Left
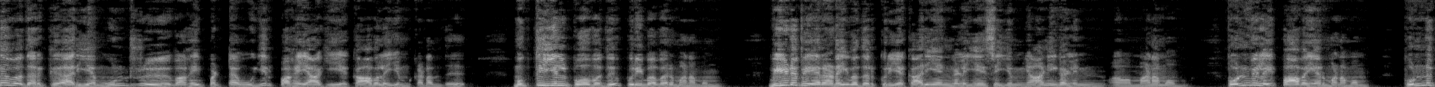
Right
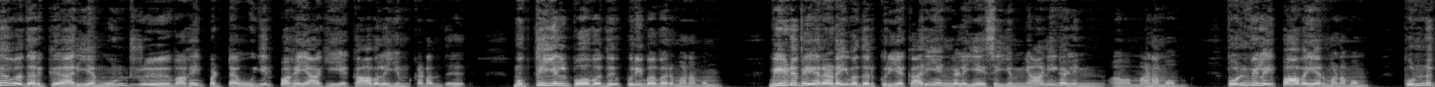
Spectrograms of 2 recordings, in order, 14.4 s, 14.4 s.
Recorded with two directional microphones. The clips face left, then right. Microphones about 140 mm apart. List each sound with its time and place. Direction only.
0.0 s speech: 55° right (ahead or behind)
